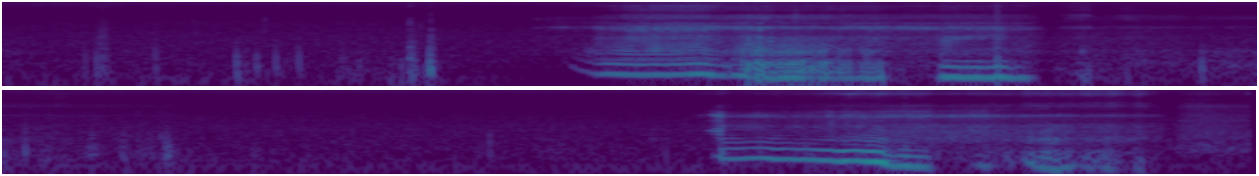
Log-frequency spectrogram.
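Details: Two loud, rattling, low-pitched snores about seven seconds apart with quiet breathing between, over faint room noise; snoring.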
